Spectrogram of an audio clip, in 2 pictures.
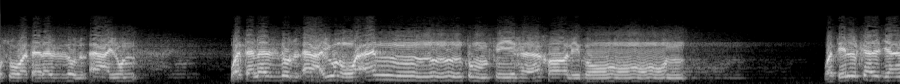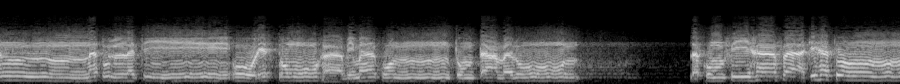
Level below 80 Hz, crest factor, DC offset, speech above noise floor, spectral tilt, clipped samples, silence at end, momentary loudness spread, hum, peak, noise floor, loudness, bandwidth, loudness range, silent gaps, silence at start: -70 dBFS; 14 dB; under 0.1%; 46 dB; -3 dB/octave; under 0.1%; 0 s; 7 LU; none; 0 dBFS; -59 dBFS; -12 LUFS; 10 kHz; 4 LU; none; 0 s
